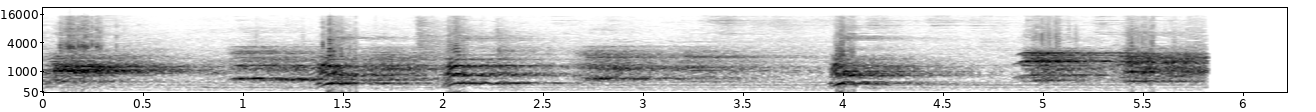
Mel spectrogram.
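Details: Dogs recorded on 24 October 2016, giving a run of short, loud barks and yips with whining, tonal stretches between sharp onsets, about seven bursts in six seconds, ending abruptly.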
